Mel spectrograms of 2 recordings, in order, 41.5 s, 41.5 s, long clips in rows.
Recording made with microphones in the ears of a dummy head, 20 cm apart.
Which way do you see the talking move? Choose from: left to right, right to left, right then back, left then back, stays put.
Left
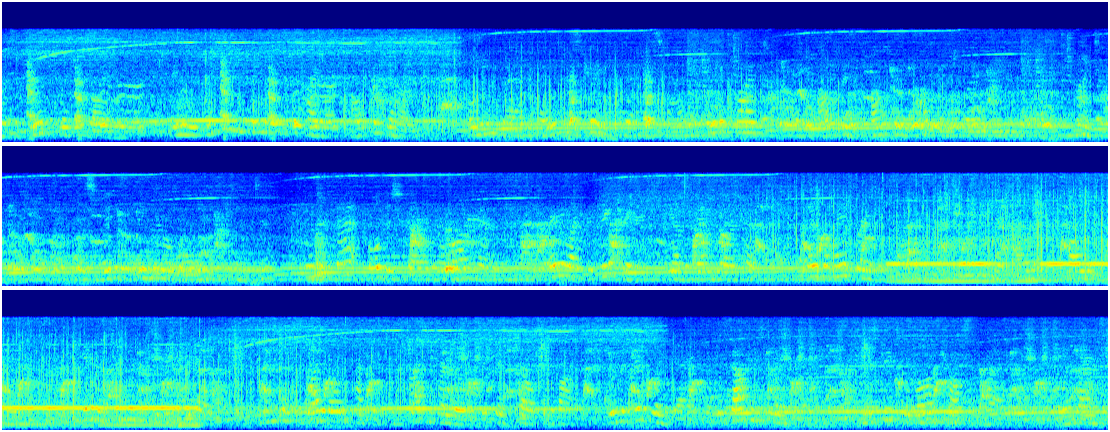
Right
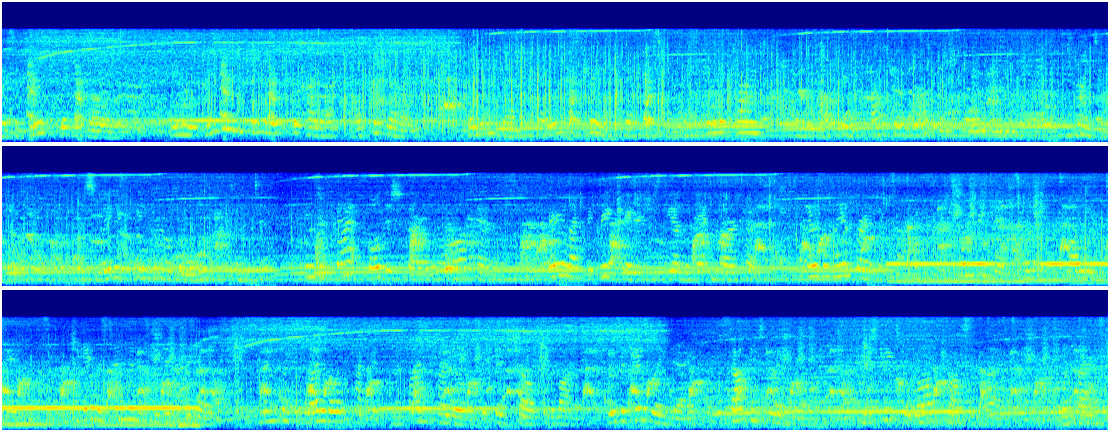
stays put.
